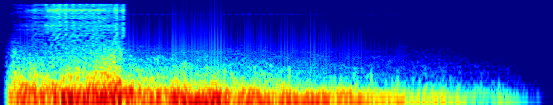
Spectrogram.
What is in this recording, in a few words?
Laser boss; space inviders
